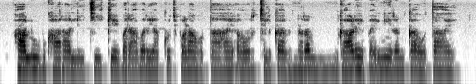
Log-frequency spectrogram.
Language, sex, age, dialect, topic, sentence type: Hindi, male, 25-30, Awadhi Bundeli, agriculture, statement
